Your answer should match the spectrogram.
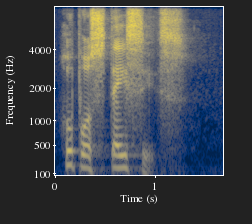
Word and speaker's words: hypostasis: Now, that word substance, faith is the substance, that word substance comes from the Greek word hypostasis. I said it right.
